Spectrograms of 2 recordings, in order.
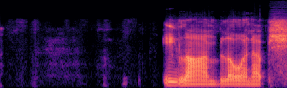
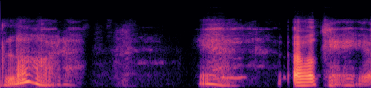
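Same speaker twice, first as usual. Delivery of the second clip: ordinary talk, nothing marked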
